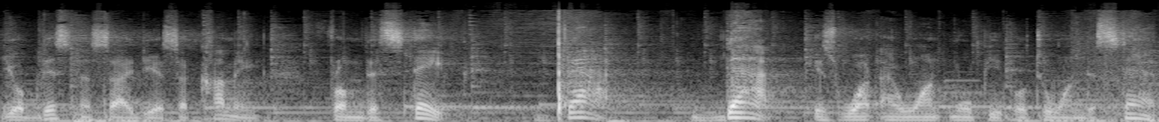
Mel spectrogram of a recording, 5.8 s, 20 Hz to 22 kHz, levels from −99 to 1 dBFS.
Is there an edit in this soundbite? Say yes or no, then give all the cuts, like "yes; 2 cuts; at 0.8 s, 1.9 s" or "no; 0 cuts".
no; 0 cuts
